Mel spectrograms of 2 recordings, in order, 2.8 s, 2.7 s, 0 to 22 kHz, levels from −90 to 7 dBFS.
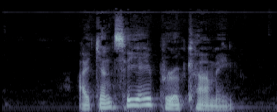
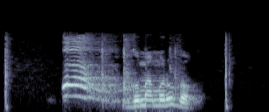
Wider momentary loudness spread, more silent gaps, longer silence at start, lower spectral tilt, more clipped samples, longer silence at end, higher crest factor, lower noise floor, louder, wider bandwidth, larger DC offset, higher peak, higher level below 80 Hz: second, 13 LU vs 21 LU; neither; first, 0.8 s vs 0.05 s; second, -4 dB/octave vs -5.5 dB/octave; neither; about the same, 0.45 s vs 0.4 s; about the same, 20 dB vs 16 dB; first, -70 dBFS vs -66 dBFS; second, -26 LUFS vs -15 LUFS; first, 16 kHz vs 7.4 kHz; neither; second, -8 dBFS vs -2 dBFS; first, -54 dBFS vs -60 dBFS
